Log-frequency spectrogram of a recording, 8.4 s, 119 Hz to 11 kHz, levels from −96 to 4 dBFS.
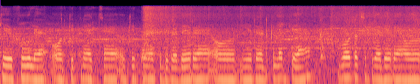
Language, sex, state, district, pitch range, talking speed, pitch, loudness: Hindi, male, Rajasthan, Bikaner, 150-160 Hz, 200 wpm, 155 Hz, -15 LUFS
